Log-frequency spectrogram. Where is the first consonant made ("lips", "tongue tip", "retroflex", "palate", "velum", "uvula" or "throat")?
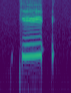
velum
